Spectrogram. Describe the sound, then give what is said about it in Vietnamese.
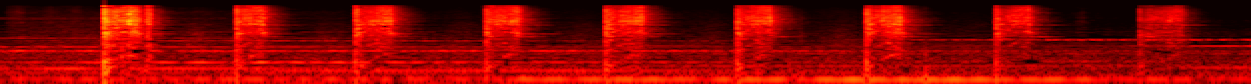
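Knives being sharpened in a stuffy, closed-in basement: nine evenly spaced, harsh rasping strokes, each a bright scrape that fades quickly, in a steady unhurried rhythm. “tiếng chúng nó mài dao nghe rợn cả người.”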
